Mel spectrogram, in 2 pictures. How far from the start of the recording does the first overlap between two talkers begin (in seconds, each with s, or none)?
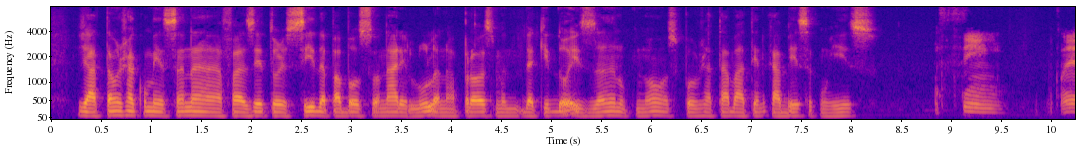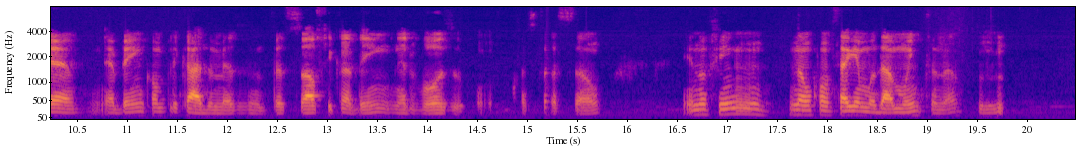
none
